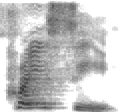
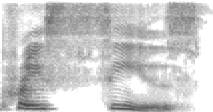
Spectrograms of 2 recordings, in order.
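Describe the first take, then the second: First: The word ends without an s sound. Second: The word ends with an s sound. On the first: There is only one summary. "say it like this" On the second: There is more than one summary. "the S is only pronounced if the word is plural"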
